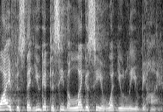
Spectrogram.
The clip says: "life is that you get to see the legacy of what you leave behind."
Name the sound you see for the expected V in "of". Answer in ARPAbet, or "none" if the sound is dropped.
V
